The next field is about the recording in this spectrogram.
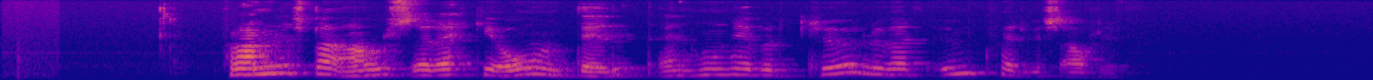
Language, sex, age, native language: Icelandic, female, 50-59, Icelandic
